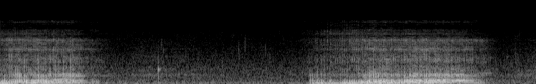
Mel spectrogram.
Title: Snoring [Slowed | Reverb]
